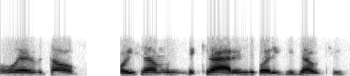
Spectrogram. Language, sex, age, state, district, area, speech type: Odia, female, 18-30, Odisha, Ganjam, urban, conversation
